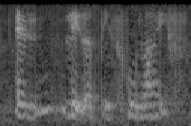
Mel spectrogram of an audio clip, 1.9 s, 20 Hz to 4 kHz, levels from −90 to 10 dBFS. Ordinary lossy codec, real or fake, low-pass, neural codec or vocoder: none; fake; 3.6 kHz; vocoder, 22.05 kHz, 80 mel bands, Vocos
